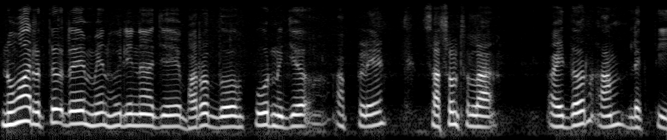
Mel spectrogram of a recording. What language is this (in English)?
Santali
